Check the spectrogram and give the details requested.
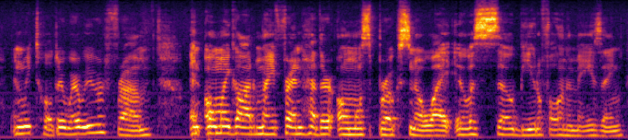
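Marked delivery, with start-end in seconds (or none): none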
